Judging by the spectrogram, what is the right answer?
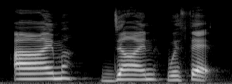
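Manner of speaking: loud, very slow, powerful proclaiming delivery. Showing viewers how to declare it: saying it loud. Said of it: "Say it loud".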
